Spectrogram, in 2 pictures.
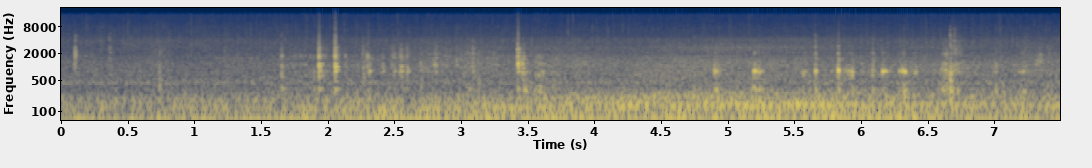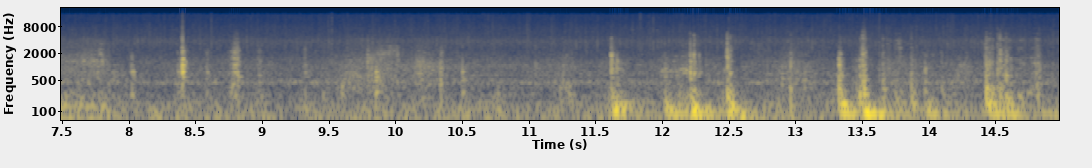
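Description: Rain falling, with a steady low rumble under it through the first half. Later come scattered sharp taps and a few low thumps.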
